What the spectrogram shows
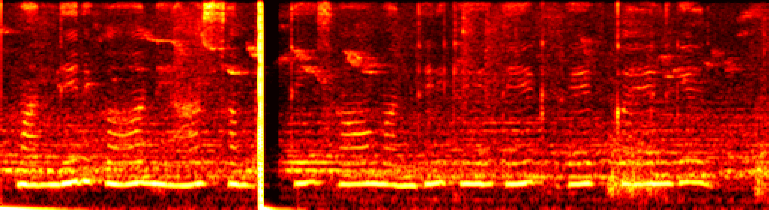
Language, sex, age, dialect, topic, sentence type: Maithili, female, 36-40, Southern/Standard, banking, statement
